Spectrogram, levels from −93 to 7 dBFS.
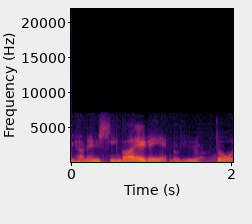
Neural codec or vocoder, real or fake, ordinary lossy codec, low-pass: codec, 16 kHz, 0.8 kbps, ZipCodec; fake; none; 7.2 kHz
